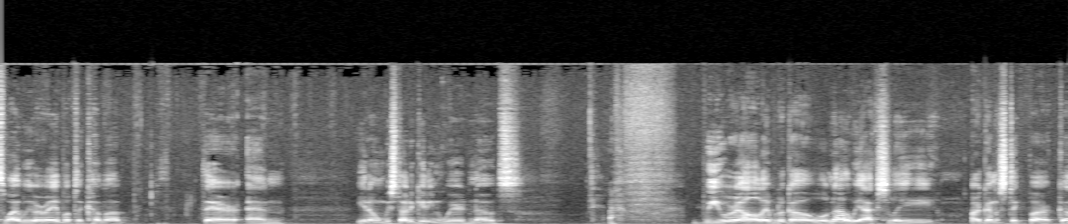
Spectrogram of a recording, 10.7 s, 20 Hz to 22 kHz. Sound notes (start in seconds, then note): 5.4 laughter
